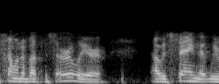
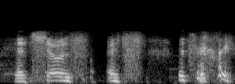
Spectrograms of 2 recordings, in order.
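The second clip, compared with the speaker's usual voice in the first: breaking into high laughter mid-sentence; 5 semitones higher than usual. Describing what a website shows to another speaker, laughing while talking. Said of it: "I'm laughing 'cause it".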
